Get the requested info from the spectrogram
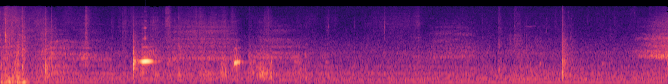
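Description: Wooden deck board being handled and set down over a rover chassis: a few knocks and taps, the loudest just under two seconds in, with a low steady hum underneath.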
